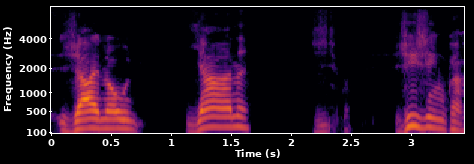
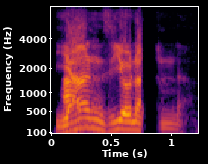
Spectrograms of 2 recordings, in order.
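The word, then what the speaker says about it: Yan Xiaonan: Jessica Andrade versus Yan Jijing. How do you say it? Yan Zionan.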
